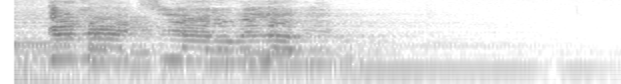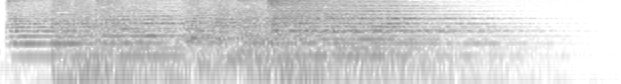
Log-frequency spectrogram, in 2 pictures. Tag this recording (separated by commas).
Speech, Music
